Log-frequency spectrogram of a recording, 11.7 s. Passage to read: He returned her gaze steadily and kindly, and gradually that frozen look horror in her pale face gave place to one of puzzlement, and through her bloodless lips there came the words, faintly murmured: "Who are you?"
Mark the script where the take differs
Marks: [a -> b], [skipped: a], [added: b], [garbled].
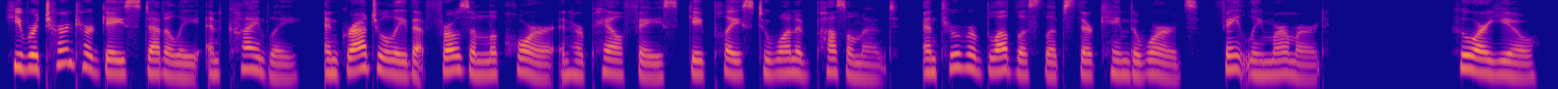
He returned her gaze steadily and kindly, and gradually that frozen look horror in her pale face gave place to one of puzzlement, and through her bloodless lips there came the words, faintly murmured: "Who are you?"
